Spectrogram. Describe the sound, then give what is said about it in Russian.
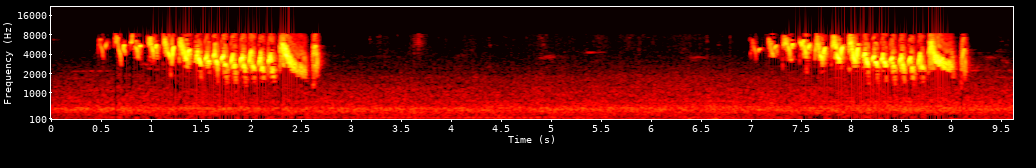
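A chaffinch sings two loud, rapid trilled phrases separated by several seconds of quiet. Each phrase steps downward in pitch and ends in a brief flourish, over a faint steady low hum. “Зяблик.”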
